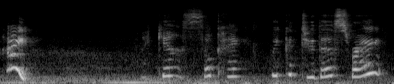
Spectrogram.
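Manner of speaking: high, soft, unsure; hesitant inner voice. Retold or imitated. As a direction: talk yourself into it. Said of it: "I'm thinking, like".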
